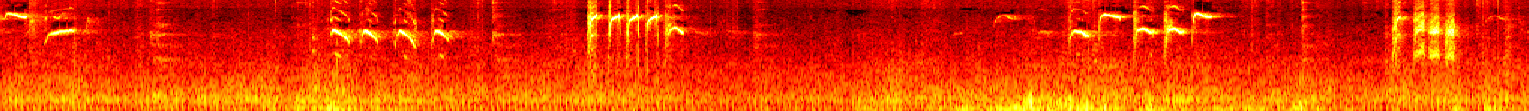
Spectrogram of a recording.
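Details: Cinereous tit singing loudly, with crisp high whistles dropping in pitch, delivered in short rapid runs separated by pauses of a second or two. A faint low hum lies underneath.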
